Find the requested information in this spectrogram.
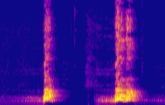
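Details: Pet dog Charlie barks at his mirror reflection one night, treating it as an intruder; two loud, broad barks about a second and a half apart, each rising out of a low growling rumble.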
